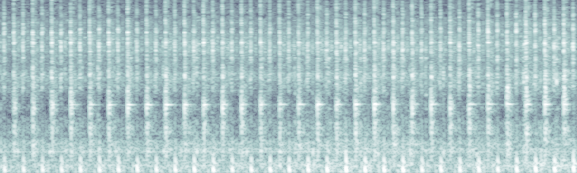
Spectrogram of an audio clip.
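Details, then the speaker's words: Piston water pump (reciprocating pump) after crankshaft maintenance with oil and grease for a loud knocking noise: steady, even thumps about two and a half a second, no clatter or knock; now runs smooth and quiet. "เดี๋ยวผมจะสตาร์ทเครื่องแล้วก็จะไปลดน้ำตามผักนะโอเคครับผมดังนิ่มมากนะ"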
